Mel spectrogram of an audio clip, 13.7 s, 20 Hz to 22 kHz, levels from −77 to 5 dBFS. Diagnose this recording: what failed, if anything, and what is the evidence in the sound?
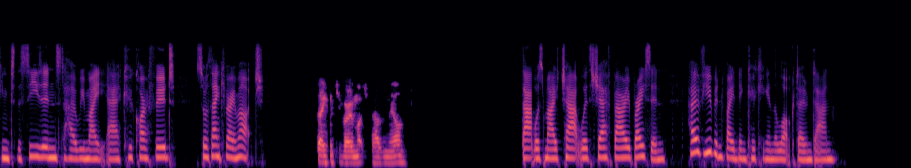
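Network stage: short concealed packet loss at 3.27–3.31 s, before "you very much", and 7.93–7.99 s, before "was my chat with". The decoder extended prior sound across roughly 20 ms and 40 ms gaps.

Analogue wiring: GSM signalling bursts from 8.91 to 10.25 s, after "was my chat with". A galloping string of 217 Hz buzzes, rectified radio pickup, sits about 30 dB below the speech.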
